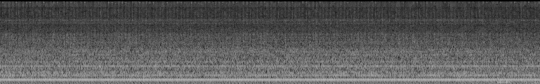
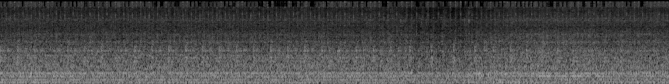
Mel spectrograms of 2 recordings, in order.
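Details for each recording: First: 2011 Toyota Camry 2AR-FE after lifter and rocker arm replacement, warm with the fan on and no leaks. Revved to about 1500–1600 rpm and released, it settles to a smooth, even idle with no stumble; coolant later read 230 on the scan tool. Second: 2011 Toyota Camry 2AR-FE, just fitted new lifters and rocker arms: revs to 1500 rpm then throttle released, faint light valvetrain ticking under idle; engine seems to want to die but keeps running.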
